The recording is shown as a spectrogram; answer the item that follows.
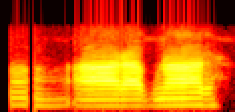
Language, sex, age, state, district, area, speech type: Bengali, male, 18-30, West Bengal, Uttar Dinajpur, rural, conversation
